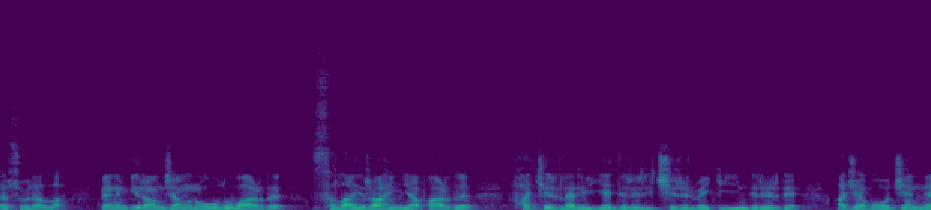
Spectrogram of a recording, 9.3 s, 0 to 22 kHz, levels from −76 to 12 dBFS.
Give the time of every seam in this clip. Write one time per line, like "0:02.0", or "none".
0:03.1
